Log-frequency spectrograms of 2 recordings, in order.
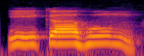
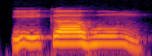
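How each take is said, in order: Both takes have the same delivery.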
